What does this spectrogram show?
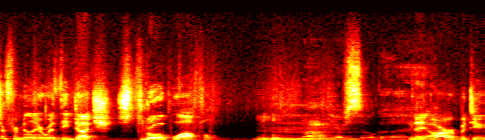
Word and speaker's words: stroopwafel: we always say stroopwafel because to us that looks like like Stroupe rhymes with stooped to us right but it is strop waffle stroopwafel and so this is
